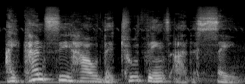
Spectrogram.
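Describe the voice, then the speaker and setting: An actor playing a stern, defensive middle-aged father in a radio drama, husky and firm. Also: mid-range voice, big pitch swings, moderate pace, pushed and bright, slight background noise.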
